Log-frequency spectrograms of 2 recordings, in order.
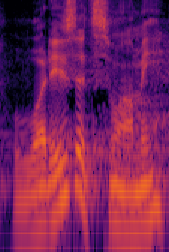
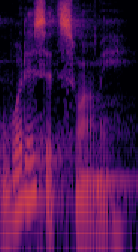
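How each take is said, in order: First: Retold louder, pressing question; insistent question. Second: Said in the usual way. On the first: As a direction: press for an answer, raising your voice. Asks again, more insistently.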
